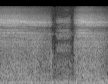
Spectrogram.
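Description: Two rushes of breath-like hissing noise, each about a second long, with a short lull between.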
